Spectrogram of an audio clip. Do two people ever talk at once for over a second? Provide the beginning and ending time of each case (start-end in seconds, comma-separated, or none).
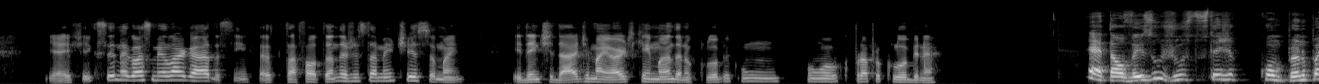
none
